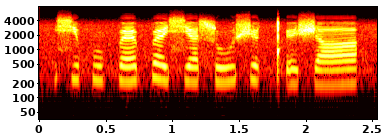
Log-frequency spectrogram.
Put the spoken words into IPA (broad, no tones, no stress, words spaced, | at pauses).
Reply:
ɕɪpupɛ pɛɕɛɬu ʃɘǃʼɪʃa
